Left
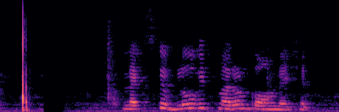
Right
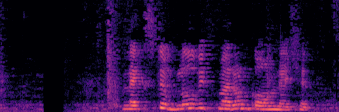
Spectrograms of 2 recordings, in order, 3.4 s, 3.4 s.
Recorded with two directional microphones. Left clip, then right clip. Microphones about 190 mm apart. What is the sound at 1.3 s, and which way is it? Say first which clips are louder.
A woman's voice: right 3 dB; 20° right (ahead or behind).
